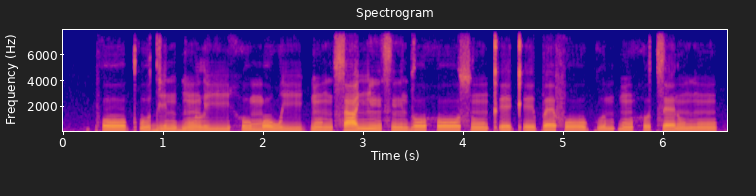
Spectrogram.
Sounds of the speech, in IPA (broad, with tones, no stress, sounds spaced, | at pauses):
pʰ oː˨ kʼ u˦ d i˨ n ɡ͡b ũ˨ l iː˨ h u˦ m o˦ w iː˨ k͡p ũ˨ ŋ s a˦ ɲ ĩ˦ s ĩ˨ d o˦˨ h oː˦ s ũ˨˦ kʼ e˦ kʼ e˨ p ɛ˦ f oː˨ kʷ e˨ m ɓ ũ˦ h ʊ˨ t͡s ɛ˦˨ ɾ ũ˦ ŋ ũ˦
